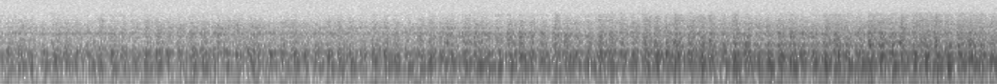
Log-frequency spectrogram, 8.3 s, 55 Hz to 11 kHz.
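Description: LBSCR Terrier 0-6-0 tank engine working steam as it propels a single coach in push-pull mode, its exhaust beats and the wheels running on the rails growing steadily louder as the train approaches.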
